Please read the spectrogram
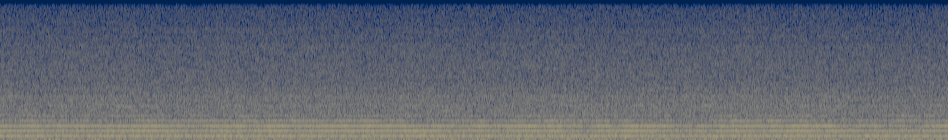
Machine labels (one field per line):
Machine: fan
